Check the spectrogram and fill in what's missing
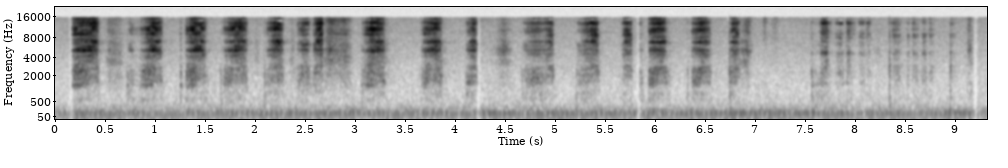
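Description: The plastic tip of an Apple Pencil, held by a hand with long painted nails, strokes across an iPad glass screen fitted with a matte screen protector. It makes a run of bright, scratchy drawing strokes over a steady low hum.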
